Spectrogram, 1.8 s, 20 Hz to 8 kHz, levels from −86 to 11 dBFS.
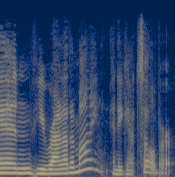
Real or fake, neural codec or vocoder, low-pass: fake; codec, 24 kHz, 0.9 kbps, WavTokenizer, medium speech release version 1; 7.2 kHz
